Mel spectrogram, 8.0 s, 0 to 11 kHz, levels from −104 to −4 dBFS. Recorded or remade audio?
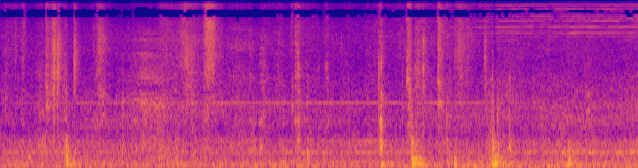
recorded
